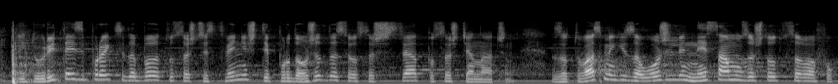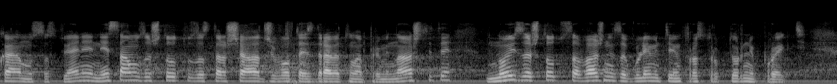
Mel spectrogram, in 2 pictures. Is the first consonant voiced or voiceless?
voiced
